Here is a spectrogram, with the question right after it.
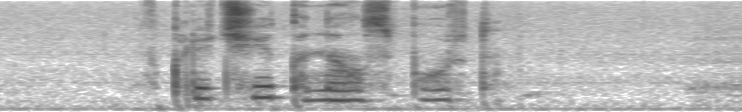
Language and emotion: Russian, sad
